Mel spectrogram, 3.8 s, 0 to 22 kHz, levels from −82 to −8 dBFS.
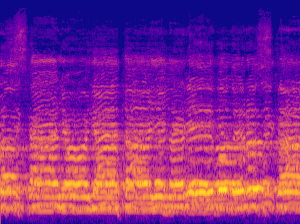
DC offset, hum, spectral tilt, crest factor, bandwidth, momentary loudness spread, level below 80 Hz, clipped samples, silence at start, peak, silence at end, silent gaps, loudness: under 0.1%; none; -3 dB/octave; 14 dB; 16 kHz; 5 LU; -76 dBFS; under 0.1%; 0 s; -4 dBFS; 0 s; none; -19 LUFS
